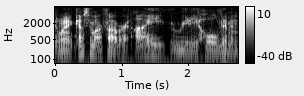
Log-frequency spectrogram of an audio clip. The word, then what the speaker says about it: Faber: or Faber, as people, I think it's most frequently pronounced Faber.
